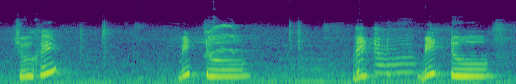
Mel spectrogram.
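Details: Pet parrot practising talking: paired, voice-like syllables with upswept starts and sustained buzzy tones, three clusters in about five seconds, separated by short quiet gaps.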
